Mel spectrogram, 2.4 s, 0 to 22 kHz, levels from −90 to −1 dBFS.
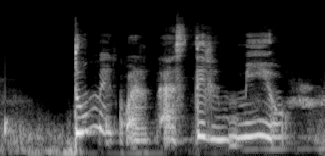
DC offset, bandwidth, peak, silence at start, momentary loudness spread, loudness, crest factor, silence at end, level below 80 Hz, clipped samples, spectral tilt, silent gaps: under 0.1%; 12.5 kHz; -2 dBFS; 0 s; 7 LU; -21 LUFS; 20 dB; 0 s; -48 dBFS; under 0.1%; -3.5 dB/octave; none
